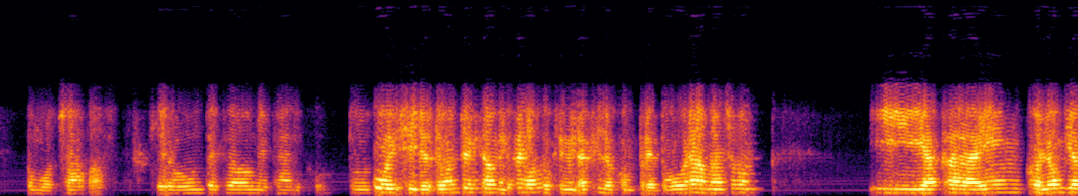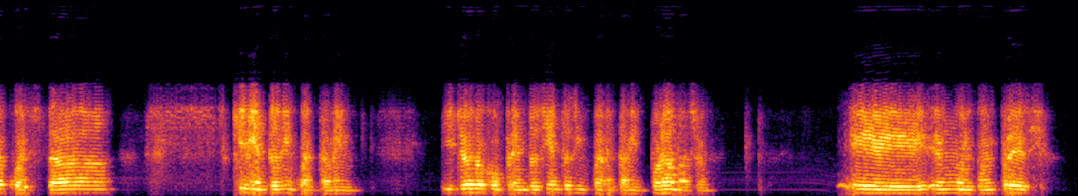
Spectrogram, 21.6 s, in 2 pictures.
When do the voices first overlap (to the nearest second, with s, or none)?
4 s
